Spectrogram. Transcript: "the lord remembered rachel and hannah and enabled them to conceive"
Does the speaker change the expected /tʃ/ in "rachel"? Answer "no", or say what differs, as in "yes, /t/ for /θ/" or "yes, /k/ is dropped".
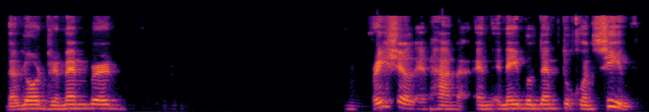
yes, /ʃ/ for /tʃ/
